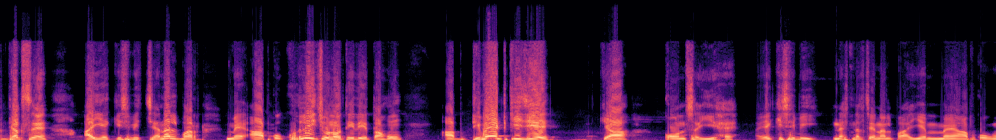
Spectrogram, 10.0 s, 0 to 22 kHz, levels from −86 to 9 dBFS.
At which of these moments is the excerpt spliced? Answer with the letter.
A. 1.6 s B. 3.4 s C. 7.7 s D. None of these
C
